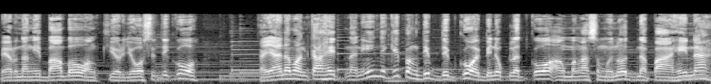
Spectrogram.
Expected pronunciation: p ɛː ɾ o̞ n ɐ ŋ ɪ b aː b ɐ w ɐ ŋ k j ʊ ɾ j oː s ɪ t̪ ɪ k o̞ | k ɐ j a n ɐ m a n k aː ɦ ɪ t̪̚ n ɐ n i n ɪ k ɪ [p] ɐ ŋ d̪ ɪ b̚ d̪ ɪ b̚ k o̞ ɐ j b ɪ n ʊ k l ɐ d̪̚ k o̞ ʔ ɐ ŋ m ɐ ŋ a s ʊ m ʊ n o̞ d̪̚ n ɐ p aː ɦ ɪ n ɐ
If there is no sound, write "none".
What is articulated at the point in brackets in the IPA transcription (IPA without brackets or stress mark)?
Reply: p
